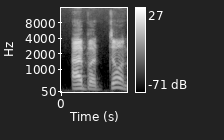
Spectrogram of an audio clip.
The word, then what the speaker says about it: Abaddon: But it does seem like Abaddon is winning the poll quite significantly right now with a bad one. Because it's correct. Abaddon is correct.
